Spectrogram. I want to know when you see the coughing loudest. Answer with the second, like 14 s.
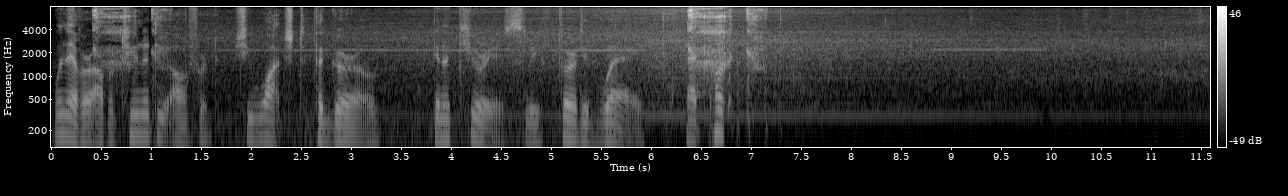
7 s.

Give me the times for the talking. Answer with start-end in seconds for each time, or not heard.
0.0-6.8.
